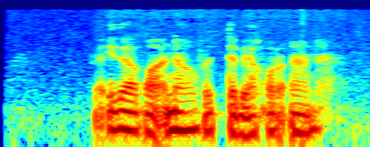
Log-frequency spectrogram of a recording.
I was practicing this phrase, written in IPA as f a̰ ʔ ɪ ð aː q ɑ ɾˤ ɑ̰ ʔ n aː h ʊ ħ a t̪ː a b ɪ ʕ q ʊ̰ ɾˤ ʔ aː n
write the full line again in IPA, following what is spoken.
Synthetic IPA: f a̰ ʔ ɪ ð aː q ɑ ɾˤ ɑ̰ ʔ n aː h ʊ f a t̪ː a b ɪ ʕ q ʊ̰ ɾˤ ʔ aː n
